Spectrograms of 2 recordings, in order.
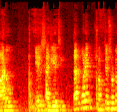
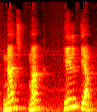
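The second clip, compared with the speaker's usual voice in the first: slow, word by word with pauses; sounding out code words; 2 semitones higher, much slower than usual. Shown as a demonstration. Teacher says the codes aloud so students hear the match, slow. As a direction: let each code word ring out. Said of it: "এইবার আমরা এইভাবেই উচ্চারণ করব".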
